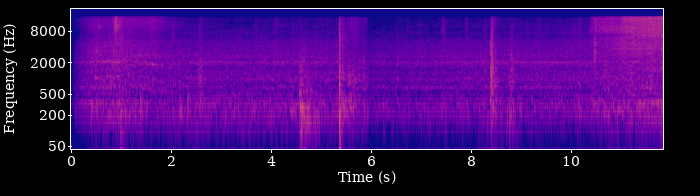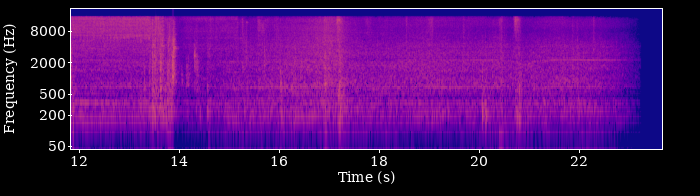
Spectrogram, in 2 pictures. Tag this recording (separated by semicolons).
rubbish; waste; trash; recycling; bin; lorry; garbage; collection; rubish; mechanism; mechanical; vehicle; truck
